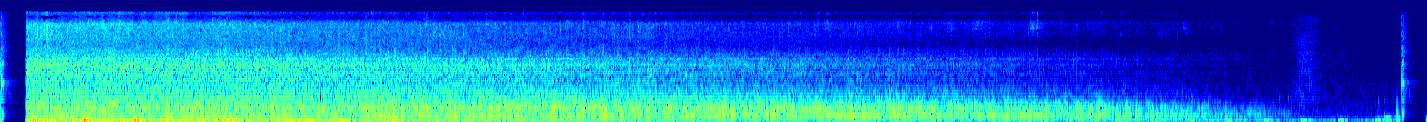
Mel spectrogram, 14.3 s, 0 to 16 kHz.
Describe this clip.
Rotating fidget spinner on wooden table v2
